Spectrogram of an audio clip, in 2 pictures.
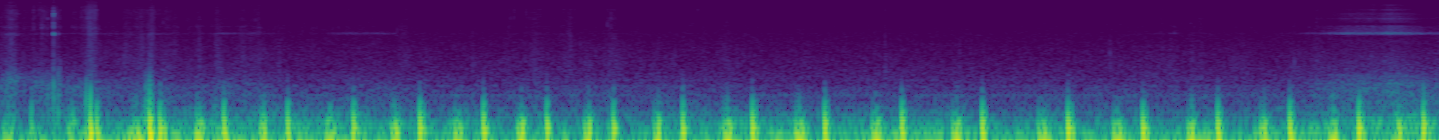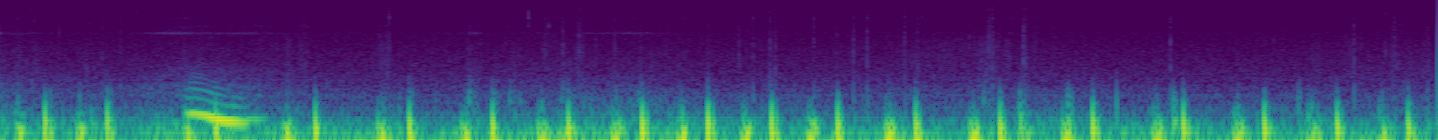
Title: pounding male heartbeat w/ heavy breathing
